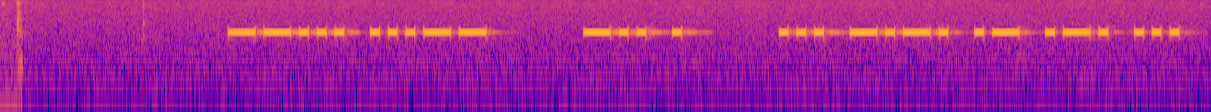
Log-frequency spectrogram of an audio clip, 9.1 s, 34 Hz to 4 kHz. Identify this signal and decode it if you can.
Morse code, heard as a keyed tone, about 18 wpm, 1000 Hz. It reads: 73 DE SCARS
